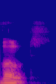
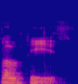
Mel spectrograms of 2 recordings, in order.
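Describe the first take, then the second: First: The word is said with one syllable. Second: The word is said with two syllables. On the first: The speaker calls it wrong. "not Vulps" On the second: The speaker calls it right. "pronunciation is Vulpes"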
